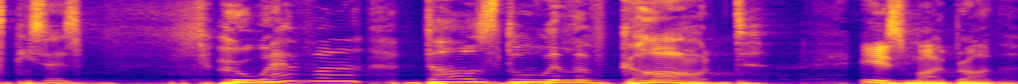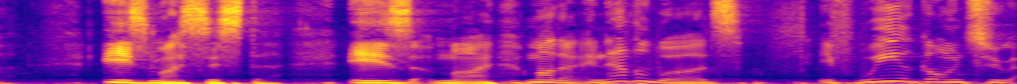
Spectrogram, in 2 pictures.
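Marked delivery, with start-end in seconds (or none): 1.1-7.9 weighty punchline delivered to a congregation; solemn proclamation. Acted. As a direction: proclaim each phrase with a pause after it. Jesus's punchline, declaimed.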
